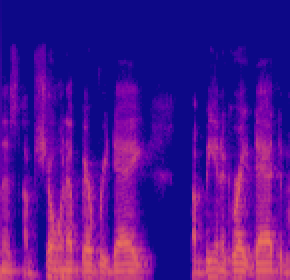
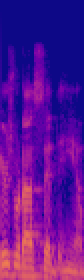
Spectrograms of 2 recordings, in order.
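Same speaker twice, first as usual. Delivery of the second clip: usual speaking voice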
